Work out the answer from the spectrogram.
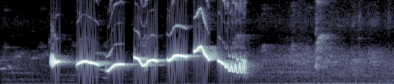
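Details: Ngeplong-style song of an Oriental magpie-robin: a single two-second phrase of loud, clear whistles, each looping up and down, climbing slightly and closing with a raspy descending note, followed by low background rumble.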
